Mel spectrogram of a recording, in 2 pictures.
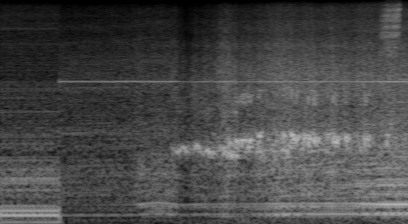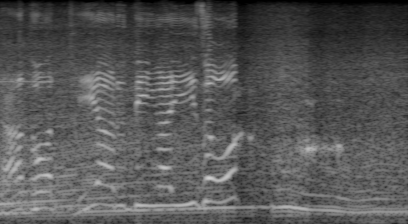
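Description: Car engines roar as two cars drive past.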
